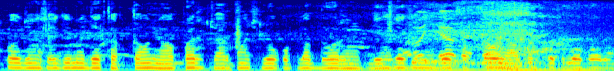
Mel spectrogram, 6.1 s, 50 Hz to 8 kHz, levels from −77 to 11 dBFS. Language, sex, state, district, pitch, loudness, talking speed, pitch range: Hindi, male, Madhya Pradesh, Bhopal, 145 Hz, -17 LUFS, 245 wpm, 140-150 Hz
